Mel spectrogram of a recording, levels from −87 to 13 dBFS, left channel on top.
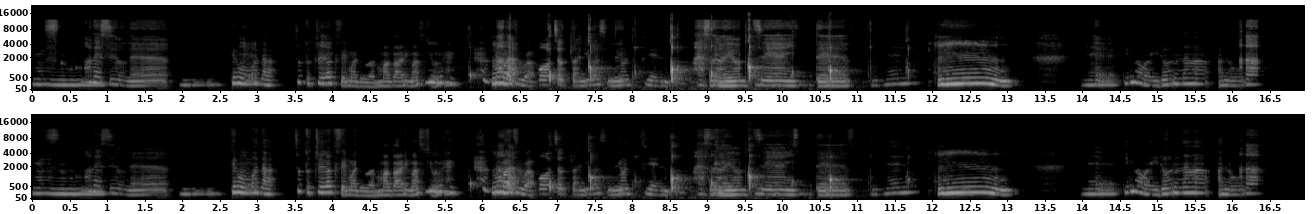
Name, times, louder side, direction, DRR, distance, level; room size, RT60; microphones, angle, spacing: voice 1, 0.0-1.0 2.0-6.7 7.8-8.7 9.1-9.4 9.6-10.4 10.7-10.9 11.2-11.8 14.0-16.2, right 2 dB, 25° right, 0.5 m, -45 dB
voice 2, 0.7-1.8 2.8-3.0 3.8-4.0 5.2-5.6 6.1-6.5 6.8-7.9 8.8-10.9 12.0-13.1 13.4-13.7 14.1-14.5 16.2-16.4, left 2 dB, 40° left, 0.5 m, -40 dB
sound 1, 5.8-11.2 11.7-11.8, left 4 dB, 80° left, 0.6 m, -43 dB
10.5 x 4.0 x 6.3 m
head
